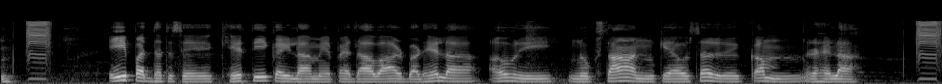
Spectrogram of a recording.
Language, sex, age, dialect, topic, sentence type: Bhojpuri, male, 18-24, Northern, agriculture, statement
